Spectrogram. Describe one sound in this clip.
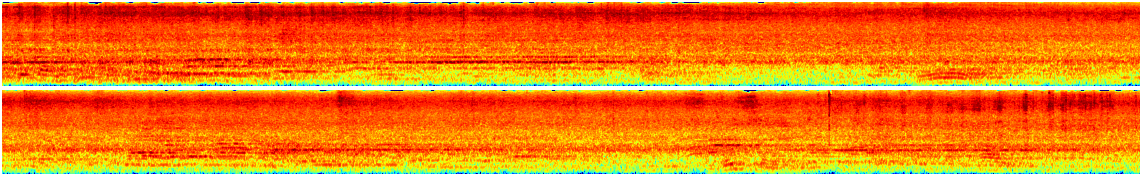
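Battery toy trains whir as they roll along plastic tracks.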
